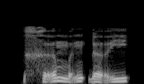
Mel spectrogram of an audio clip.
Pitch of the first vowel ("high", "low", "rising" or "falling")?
rising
